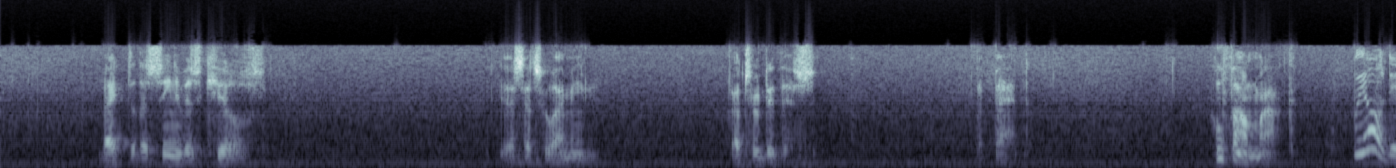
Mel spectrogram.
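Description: An elderly man speaks firmly, in short bursts with pauses.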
